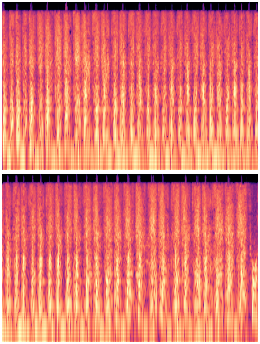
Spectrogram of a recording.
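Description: A Les Paul guitar finish is wet-sanded by hand with fine abrasive papers, giving a steady, rapid back-and-forth scrubbing rasp that stays close and loud throughout with no voices.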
